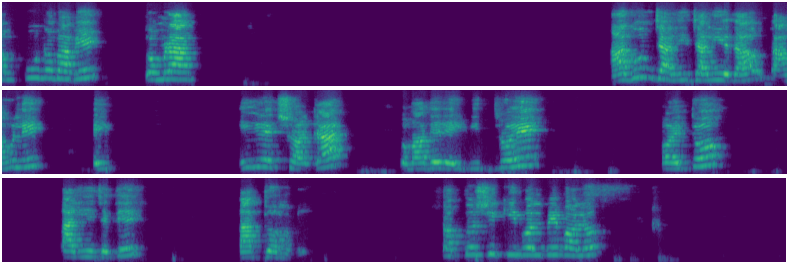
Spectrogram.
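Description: A woman speaks calmly in bursts over an online call, with pauses between phrases.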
